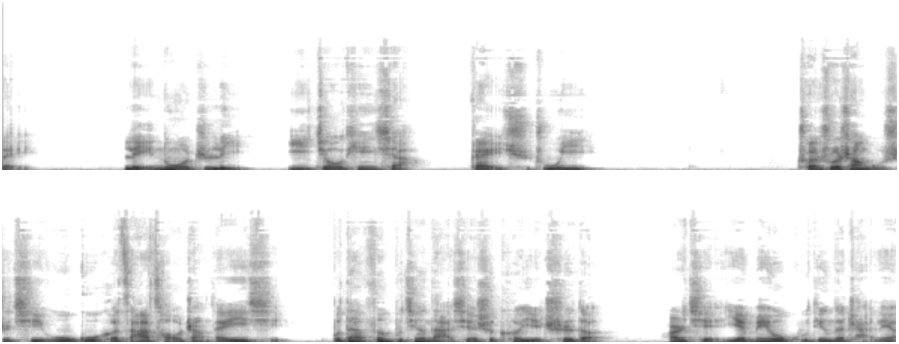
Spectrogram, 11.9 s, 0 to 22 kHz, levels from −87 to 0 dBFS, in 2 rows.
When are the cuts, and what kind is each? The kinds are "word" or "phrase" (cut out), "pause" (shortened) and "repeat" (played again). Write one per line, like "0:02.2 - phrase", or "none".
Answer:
none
